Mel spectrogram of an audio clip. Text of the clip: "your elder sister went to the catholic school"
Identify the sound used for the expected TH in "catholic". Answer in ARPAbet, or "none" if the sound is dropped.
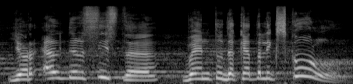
T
